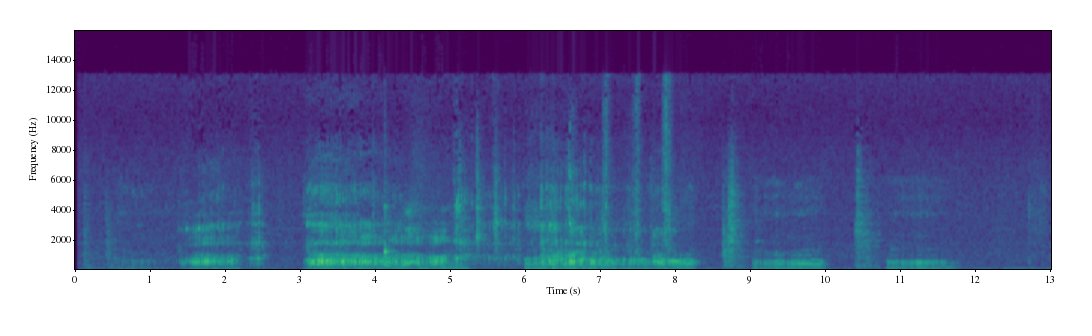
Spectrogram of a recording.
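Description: Golden retriever growling playfully in about five bouts of one to two seconds each, a low rough rumble with short gaps between. The dog stays friendly, kissing the man's face between growls.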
